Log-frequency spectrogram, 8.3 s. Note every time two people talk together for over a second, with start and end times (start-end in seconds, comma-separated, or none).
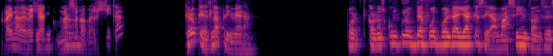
none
